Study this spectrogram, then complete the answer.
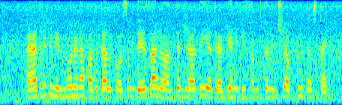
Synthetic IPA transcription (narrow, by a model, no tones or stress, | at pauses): pɾaːd̪ɐɾikniɾmuːlɐnɐpɐt̪ɐkaːlɐkɔːsɐmd̪ɛːʃaːluɐnt̪ɐɾd͡ʒaːt̪iːjɐd̪ɾɐbjɐnid̪isɐmst̪ʰɐnuɲt͡ʃiɐpːulut̪ɛst̪aːji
